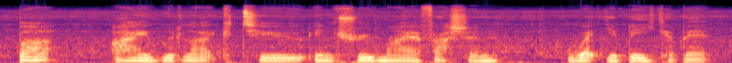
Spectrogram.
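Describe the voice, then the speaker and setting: Soft-spoken, a woman talks over noticeable background noise. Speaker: podcast host. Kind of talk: casual monologue.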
